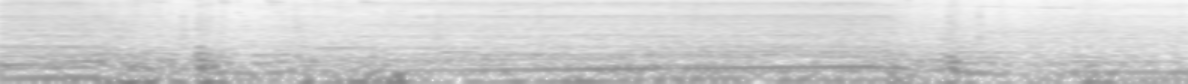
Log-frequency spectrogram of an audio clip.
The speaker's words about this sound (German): die vollbeladene Pritsche fährt los zur ersten Einsatzstelle.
